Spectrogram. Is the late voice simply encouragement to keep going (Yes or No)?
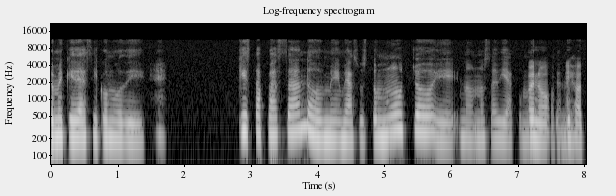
No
